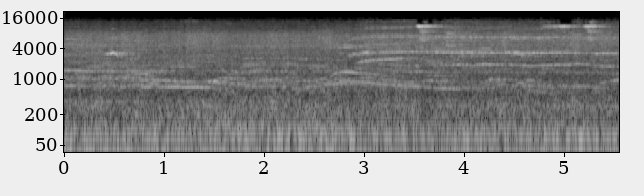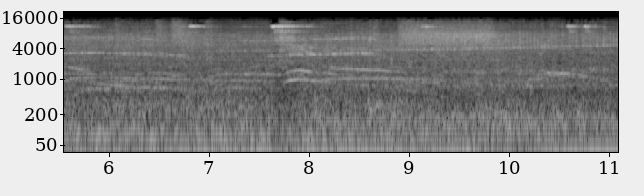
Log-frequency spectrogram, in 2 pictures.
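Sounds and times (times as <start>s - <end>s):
train running with low rumble: 0.0s - 11.0s
steel wheels squealing: 2.8s - 11.0s.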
